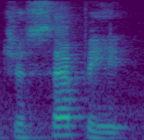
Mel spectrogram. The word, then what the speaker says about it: Giuseppina: A for effort, but here is the phonetic pronunciation. Giuseppina.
